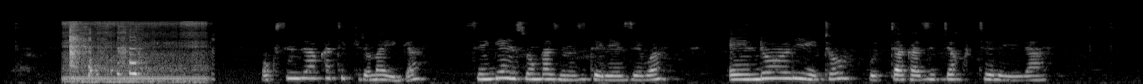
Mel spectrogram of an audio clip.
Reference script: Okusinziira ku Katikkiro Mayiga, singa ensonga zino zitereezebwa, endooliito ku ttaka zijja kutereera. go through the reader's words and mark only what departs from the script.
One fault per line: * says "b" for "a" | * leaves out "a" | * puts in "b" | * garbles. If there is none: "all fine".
all fine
